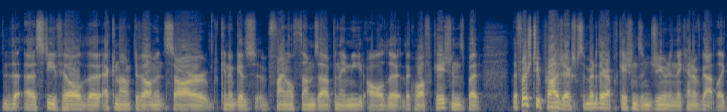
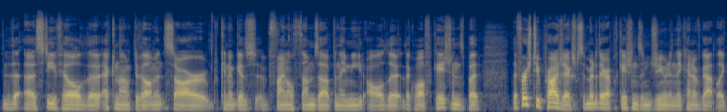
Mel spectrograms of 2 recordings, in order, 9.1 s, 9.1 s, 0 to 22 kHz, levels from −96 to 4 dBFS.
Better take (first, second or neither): second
